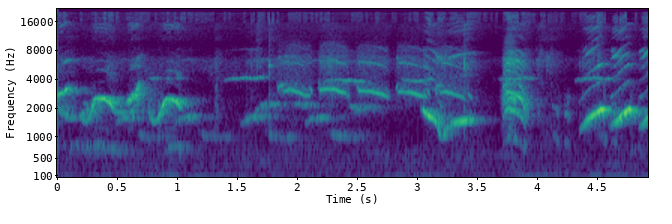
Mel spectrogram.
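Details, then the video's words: A caged Chinese hwamei in the forest-voice singing style (giọng rừng) gives wavering rolled whistles, paired high notes, a descending slur and a brief harsh burst, then three quick rising whistles. "Họa Mi hót . tiếng chim họa mi hót giọng rừng nuôi"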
